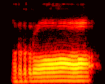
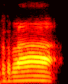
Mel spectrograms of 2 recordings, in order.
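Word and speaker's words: ر: At ang letrang ito ay kung bibigkasin po natin, kailangan po ang ating bunganga ay pabilog din po. Ro. Okay, wag po nating basahin ng ra. Okay, ra, hindi ro. Ro. Okay? Ro. Parang pabilog po yung ating bunganga.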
